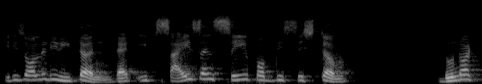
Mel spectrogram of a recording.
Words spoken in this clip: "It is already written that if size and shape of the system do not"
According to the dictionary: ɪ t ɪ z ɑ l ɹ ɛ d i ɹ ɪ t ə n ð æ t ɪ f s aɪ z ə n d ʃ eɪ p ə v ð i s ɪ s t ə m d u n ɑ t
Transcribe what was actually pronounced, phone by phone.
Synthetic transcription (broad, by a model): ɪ t ɪ z ɑ l ɹ ɛ d i ɹ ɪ t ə n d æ t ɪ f s aɪ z ə n d s eɪ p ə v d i s ɪ s t ə m d u n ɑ t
